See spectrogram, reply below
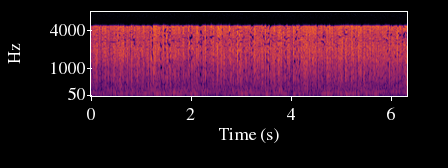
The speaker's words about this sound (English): It was raining that day, as you can tell.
